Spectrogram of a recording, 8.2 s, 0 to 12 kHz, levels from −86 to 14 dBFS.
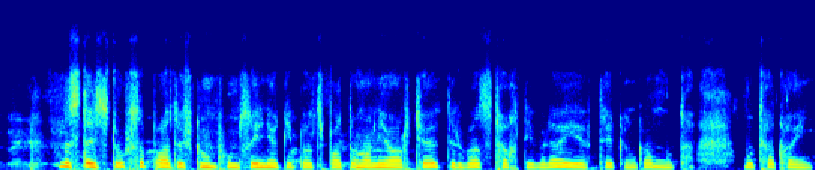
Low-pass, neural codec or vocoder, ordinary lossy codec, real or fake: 7.2 kHz; codec, 16 kHz, 16 kbps, FreqCodec, larger model; Opus, 32 kbps; fake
